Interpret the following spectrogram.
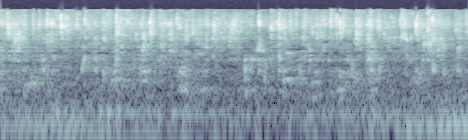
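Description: Water pouring from an aquarium filter's return hose, splashing steadily onto the water surface of the tank.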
